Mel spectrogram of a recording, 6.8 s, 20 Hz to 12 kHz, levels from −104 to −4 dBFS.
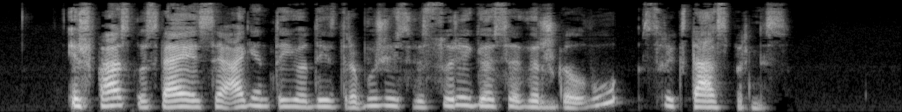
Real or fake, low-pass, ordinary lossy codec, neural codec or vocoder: real; 10.8 kHz; MP3, 48 kbps; none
